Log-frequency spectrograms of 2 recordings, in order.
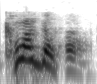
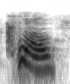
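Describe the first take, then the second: First: The name is said as three drawn-out syllables. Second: The name is said as one short syllable. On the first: Captors who could not pronounce it said it this way. The speaker calls it wrong. "they couldn't pronounce it. They used to call me Cluggerfer" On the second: This is the name's own pronunciation. The speaker calls it right. "my name is Clough"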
